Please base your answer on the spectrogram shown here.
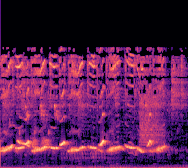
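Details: Tame fighting Chinese hwamei in a cage sings a smooth chain of rolling whistled notes, wavering up and down at a steady medium pitch, loud at first and slightly softer toward the end.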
